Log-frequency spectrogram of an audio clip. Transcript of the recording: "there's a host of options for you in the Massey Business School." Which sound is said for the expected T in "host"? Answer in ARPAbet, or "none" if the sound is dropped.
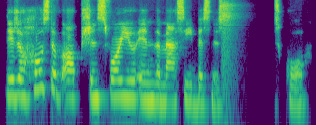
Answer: T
